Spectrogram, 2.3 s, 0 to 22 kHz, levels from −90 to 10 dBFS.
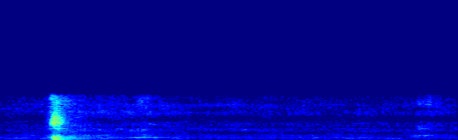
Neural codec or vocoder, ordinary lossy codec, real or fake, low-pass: codec, 44.1 kHz, 2.6 kbps, SNAC; AAC, 48 kbps; fake; 7.2 kHz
